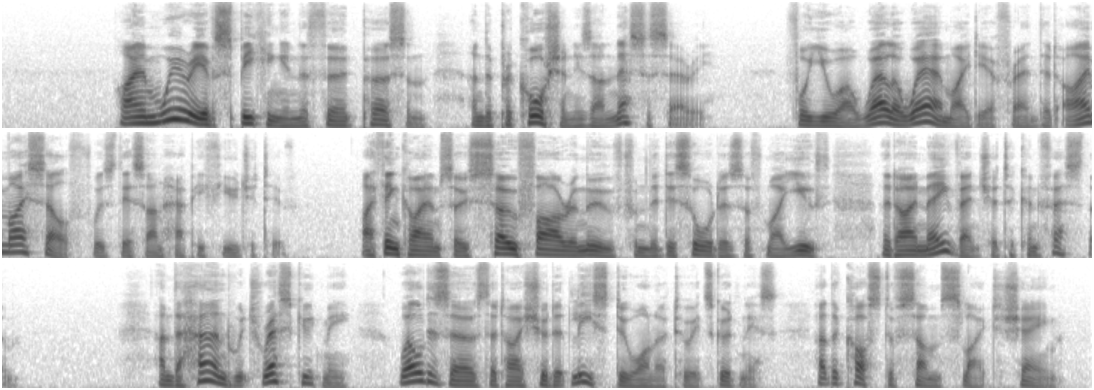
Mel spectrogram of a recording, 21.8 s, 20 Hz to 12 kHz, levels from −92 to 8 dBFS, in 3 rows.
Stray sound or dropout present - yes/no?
no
